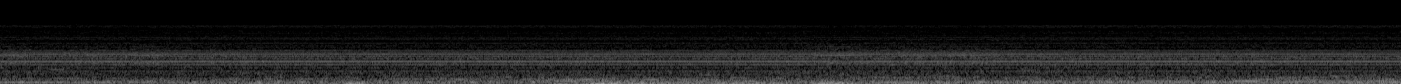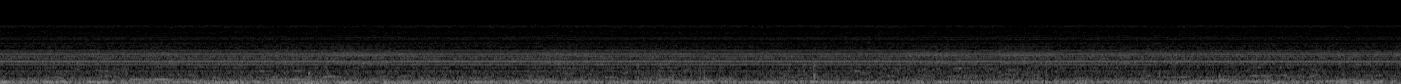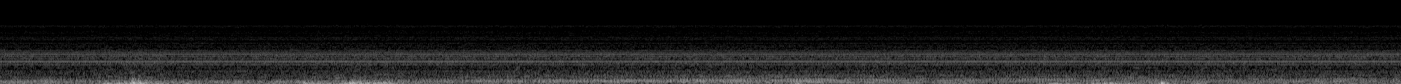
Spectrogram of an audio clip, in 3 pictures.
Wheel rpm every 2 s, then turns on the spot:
0, 0, 0, 0, 0, 0, 0, 0, 0, 0, 0, 0, 0, 0, 0, 0, 0, 0, 0, 0, 0.
none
